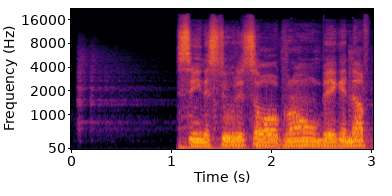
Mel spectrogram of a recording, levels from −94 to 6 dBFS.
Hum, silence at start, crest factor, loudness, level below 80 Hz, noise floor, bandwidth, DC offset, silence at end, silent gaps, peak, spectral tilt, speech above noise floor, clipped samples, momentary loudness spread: none; 1.05 s; 14 dB; -16 LUFS; -38 dBFS; -67 dBFS; 19 kHz; under 0.1%; 0.05 s; none; -4 dBFS; -4.5 dB/octave; 52 dB; under 0.1%; 2 LU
